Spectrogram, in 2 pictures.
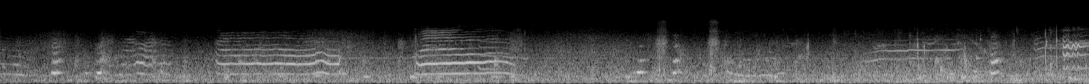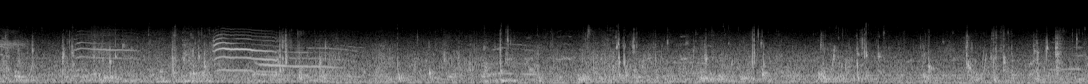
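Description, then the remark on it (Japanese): Three plump cats, a parent and its young, meow repeatedly at Takeura fishing port, their high, wavering calls rising over steady wind and lapping water at the harbor. “まるまると太った親子猫3匹が出迎えてくれました。”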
